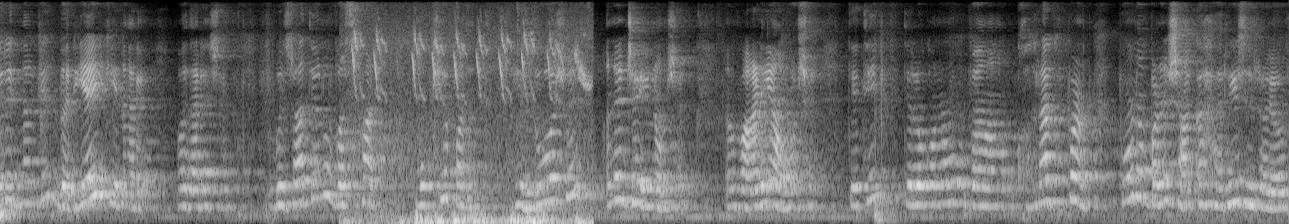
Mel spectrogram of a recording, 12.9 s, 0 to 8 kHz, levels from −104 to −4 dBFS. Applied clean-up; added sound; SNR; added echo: none; Bird vocalization, bird call, bird song; -2 dB; reverberation time 0.8 s.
